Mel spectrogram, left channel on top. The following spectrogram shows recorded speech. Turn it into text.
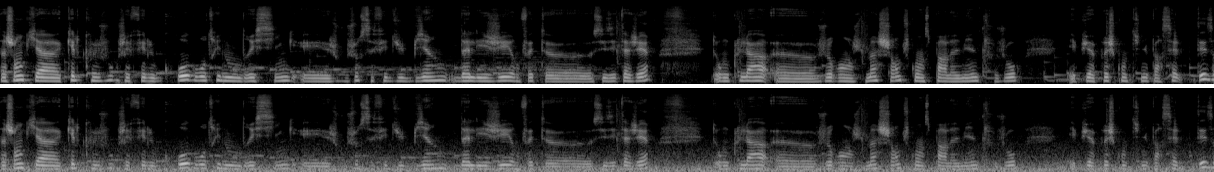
qu'il y a quelques jours j'ai fait le gros tri de mon dressing et je vous jure ça fait du bien d'alléger en fait ces étagères. Donc là, je range ma chambre, je commence par la mienne toujours, et puis après je continue par celle des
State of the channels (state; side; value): noise; right; rumble, 3 dB below the sound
